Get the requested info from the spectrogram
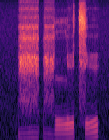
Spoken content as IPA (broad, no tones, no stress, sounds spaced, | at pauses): æ̤ ʔ æ̤ lː ɪ t͡s ɪ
